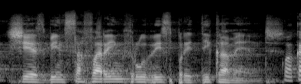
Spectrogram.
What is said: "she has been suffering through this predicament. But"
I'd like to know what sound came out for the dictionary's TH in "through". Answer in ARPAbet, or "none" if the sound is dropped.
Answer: TH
